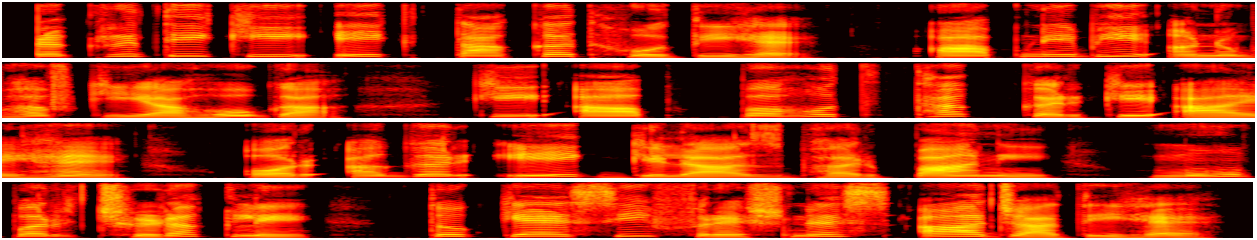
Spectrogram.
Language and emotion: Hindi, neutral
